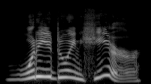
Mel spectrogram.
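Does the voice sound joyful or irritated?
joyful. It sounds joyful and excited. The speaker is thrilled to see the listener. "is full of joy and excitement"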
